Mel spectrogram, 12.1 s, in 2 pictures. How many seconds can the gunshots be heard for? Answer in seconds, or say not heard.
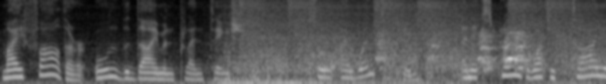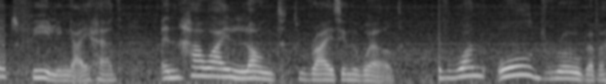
4 s.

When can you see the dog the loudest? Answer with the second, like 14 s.
5 s.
